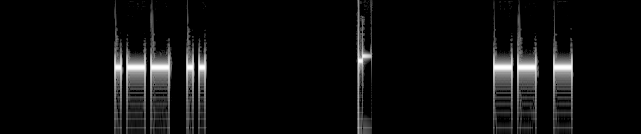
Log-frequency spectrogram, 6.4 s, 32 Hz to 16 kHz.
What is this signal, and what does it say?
Morse code, heard as a keyed tone, about 20 wpm, 700 Hz. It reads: WI MT
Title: ARRL Sections v2 - 20wpm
